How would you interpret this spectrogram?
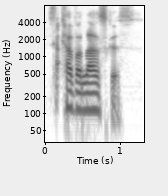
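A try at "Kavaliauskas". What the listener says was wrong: There's an S before the K.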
